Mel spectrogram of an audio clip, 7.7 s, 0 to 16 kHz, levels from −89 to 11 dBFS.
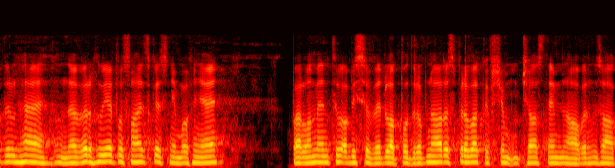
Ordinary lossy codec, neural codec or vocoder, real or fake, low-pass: MP3, 96 kbps; codec, 16 kHz, 4.8 kbps, FACodec; fake; 7.2 kHz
